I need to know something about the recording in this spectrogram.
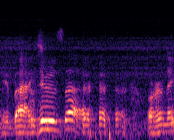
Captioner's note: chuckles; laughs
